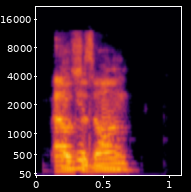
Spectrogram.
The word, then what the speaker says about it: Mao Zedong: Mao Zedong.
